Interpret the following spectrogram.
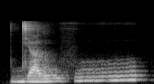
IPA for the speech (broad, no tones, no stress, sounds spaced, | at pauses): dʲ ɑ l u f uː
